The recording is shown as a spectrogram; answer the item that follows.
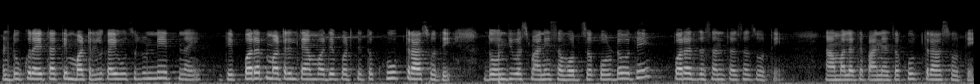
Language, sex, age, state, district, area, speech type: Marathi, female, 18-30, Maharashtra, Buldhana, rural, spontaneous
